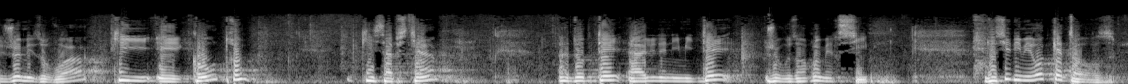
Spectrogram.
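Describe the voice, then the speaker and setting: A man chairing a town council meeting, calling votes in a brisk, procedural way. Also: fairly high pitch, warm tone, rough recording. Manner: brisk procedural calls to vote.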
